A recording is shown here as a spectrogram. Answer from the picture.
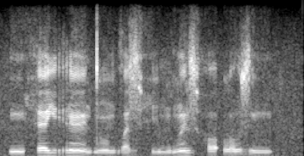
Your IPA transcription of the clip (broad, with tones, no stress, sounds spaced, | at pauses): ĩ˨ h ɛ˦ j r ɛ̃˦˨ d ɔ̃˨ ɡʷ a˨ z h i˨ m ɡʷ ɛ̃˦ z h ɔ˧ ʔ lˠ u˧ z ĩ˨ ʔ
